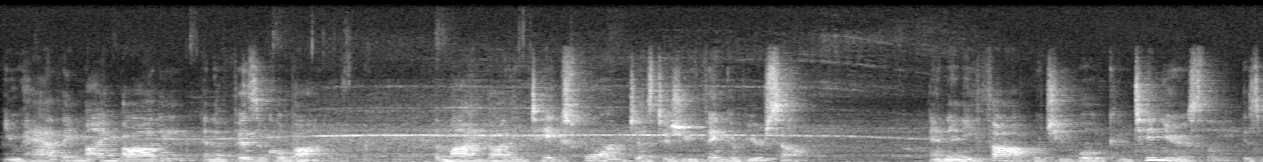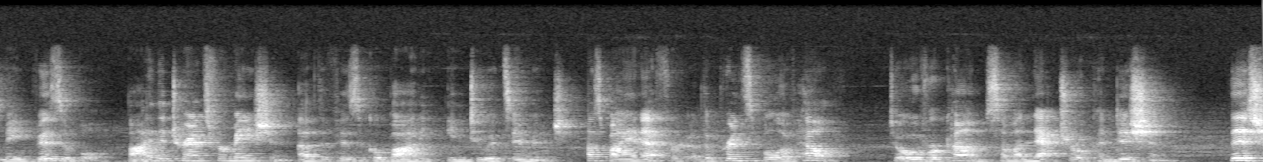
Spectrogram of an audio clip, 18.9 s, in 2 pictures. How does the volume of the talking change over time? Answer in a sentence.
The loudness of the talking stays about the same.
